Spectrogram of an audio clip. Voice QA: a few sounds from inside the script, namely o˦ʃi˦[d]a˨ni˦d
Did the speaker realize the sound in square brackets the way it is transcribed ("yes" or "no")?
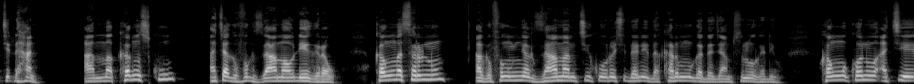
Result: yes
